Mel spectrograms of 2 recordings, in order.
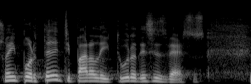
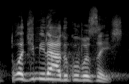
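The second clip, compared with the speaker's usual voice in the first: mais alto, indignado e espantado; tom de Paulo indignado; 5 semitones higher, 7 dB louder than usual. Acted. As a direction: repreende como pai desapontado. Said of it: "o tom da voz de Paulo". (Paulo indignado com os gálatas)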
